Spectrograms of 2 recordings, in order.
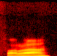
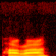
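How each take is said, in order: First: The word begins with a soft f sound. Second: The word begins with a hard p sound. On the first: The word follows a word ending in a vowel. "it just sort of drops out and it softens that sound" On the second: The word stands by itself. "Normally by itself the word would be para"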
